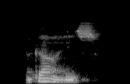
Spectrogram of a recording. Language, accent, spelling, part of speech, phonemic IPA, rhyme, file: English, Southern England, aguise, verb / noun, /əˈɡaɪz/, -aɪz, LL-Q1860 (eng)-aguise.wav
- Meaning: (verb) To dress; to array; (noun) Clothing, dress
